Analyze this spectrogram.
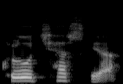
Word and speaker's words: Kluchevskaia: I saw your tape, so it's Kluchevskaia. Almost. Studio audience, I'm sorry. Almost. How do you say it? Kluchevskaia. Oh, yeah. I'm adding some extra accent. I've never been to Russia. Was it? Kluchevskaia. Better. We'll work on it.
